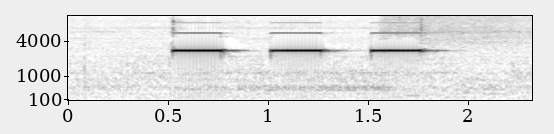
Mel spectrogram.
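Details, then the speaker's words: LTV 1200 ventilator alarm: three loud high-pitched beeps, triggered by a disconnected pressure line. "All these alarms are happening at the same time, and you won't be able to clear it out because this patient is not ventilating."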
